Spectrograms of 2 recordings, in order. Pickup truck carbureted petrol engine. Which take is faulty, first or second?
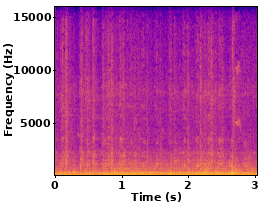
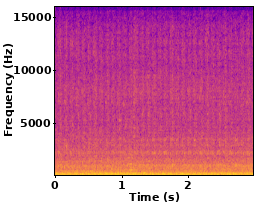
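first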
